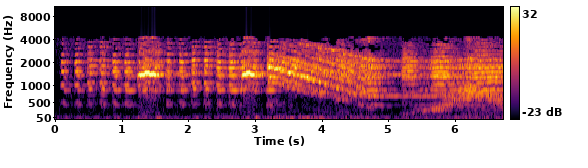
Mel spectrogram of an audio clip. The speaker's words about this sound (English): Backed out of that wind tunnel, got in my car, and drove noisily around the corner.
